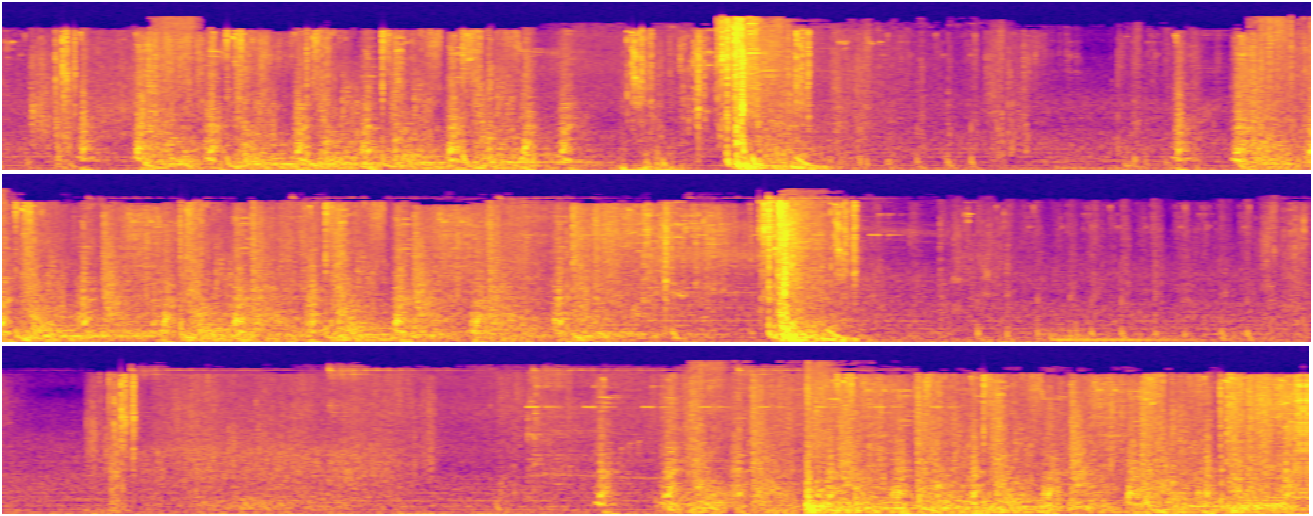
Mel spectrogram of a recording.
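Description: A pickaxe strikes hard surfaces with repeated sharp cracks.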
